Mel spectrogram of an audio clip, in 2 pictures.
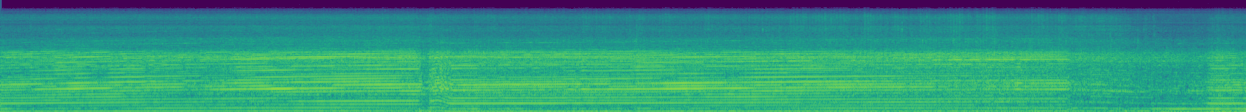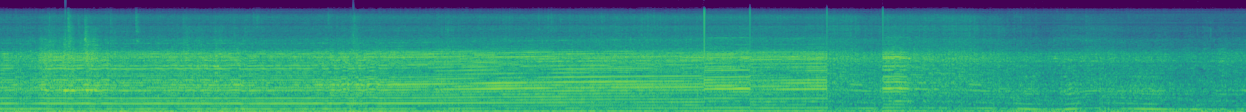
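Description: Classic Mini race car's four-cylinder engine heard onboard, running hard at high revs. Its pitch climbs slowly, drops sharply about halfway through, and then breaks briefly several times near the end as the driver lifts off and changes gear.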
